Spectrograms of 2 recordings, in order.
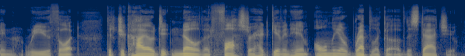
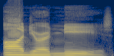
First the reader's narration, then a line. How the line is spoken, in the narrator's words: the Jakayo thundered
